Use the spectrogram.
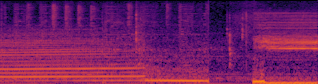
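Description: In a racing video game, the Drift Tech car drives hard with a steady engine whine that drops in pitch as it shifts, cuts out briefly, then returns with a louder, lower revving tone.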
